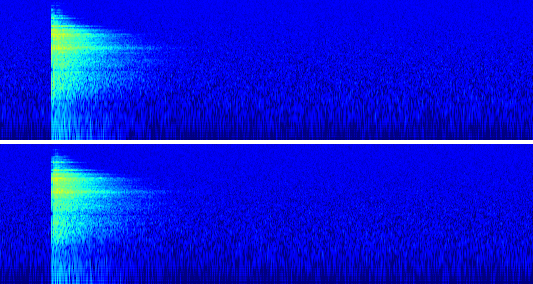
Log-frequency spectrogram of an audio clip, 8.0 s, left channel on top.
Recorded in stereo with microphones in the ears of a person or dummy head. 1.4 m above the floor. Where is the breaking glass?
30° left (ahead or behind), 9.5 m.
